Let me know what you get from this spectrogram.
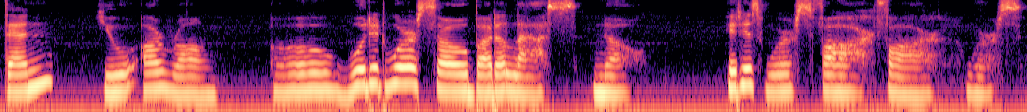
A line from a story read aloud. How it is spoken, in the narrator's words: said solemnly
